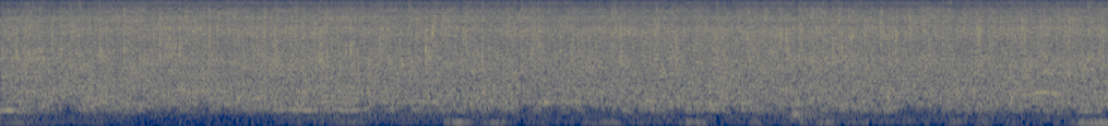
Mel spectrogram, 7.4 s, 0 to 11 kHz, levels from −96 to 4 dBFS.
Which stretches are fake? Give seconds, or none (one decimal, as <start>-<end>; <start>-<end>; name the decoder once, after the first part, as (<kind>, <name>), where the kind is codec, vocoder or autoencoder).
0.7-1.8 (codec, SNAC)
